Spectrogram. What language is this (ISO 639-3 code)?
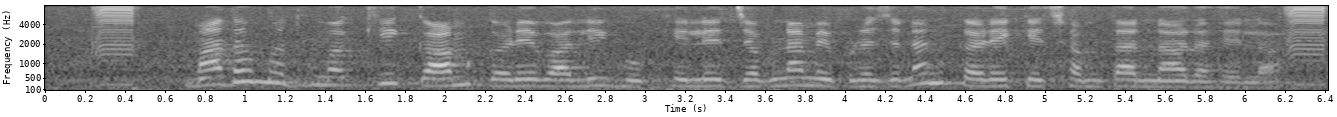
bho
